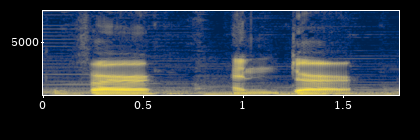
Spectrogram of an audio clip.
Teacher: some words ending in certain vowel sounds, like the EUX in veux and de, have an added R sound at the end, sounding more like ver and der.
